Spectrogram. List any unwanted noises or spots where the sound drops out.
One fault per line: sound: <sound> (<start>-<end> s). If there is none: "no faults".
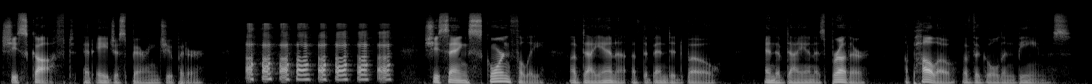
sound: laugh (2.4-4.0 s)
